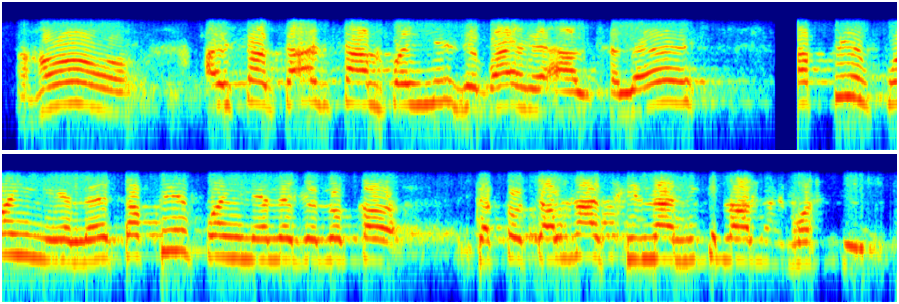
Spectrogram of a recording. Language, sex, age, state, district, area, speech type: Maithili, female, 60+, Bihar, Darbhanga, urban, conversation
